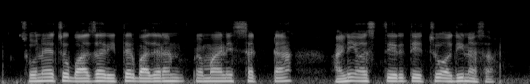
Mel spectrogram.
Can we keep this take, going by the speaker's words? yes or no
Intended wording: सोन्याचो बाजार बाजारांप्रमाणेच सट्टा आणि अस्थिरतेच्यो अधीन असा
no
